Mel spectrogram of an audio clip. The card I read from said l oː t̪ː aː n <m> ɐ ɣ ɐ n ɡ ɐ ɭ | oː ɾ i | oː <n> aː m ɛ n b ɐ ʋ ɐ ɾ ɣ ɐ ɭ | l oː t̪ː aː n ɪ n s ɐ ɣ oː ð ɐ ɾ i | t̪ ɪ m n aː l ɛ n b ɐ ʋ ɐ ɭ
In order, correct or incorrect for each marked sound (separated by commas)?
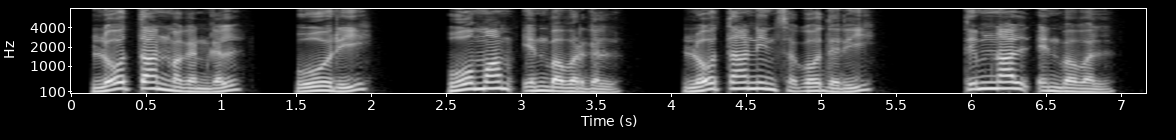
correct, incorrect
